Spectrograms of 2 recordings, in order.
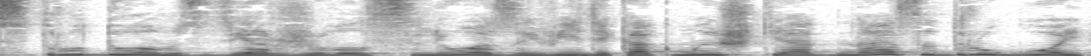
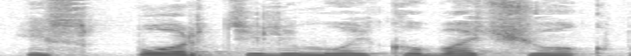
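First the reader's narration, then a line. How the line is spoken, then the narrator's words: Whisper. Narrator (Russian): прошептал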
